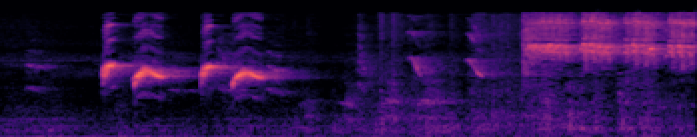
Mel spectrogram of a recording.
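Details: Singing female red-whiskered bulbul stimulating males: two quick bright two-note whistled phrases, then scratchy rustling and a burst of loud hissing noise that fills the rest of the clip.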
